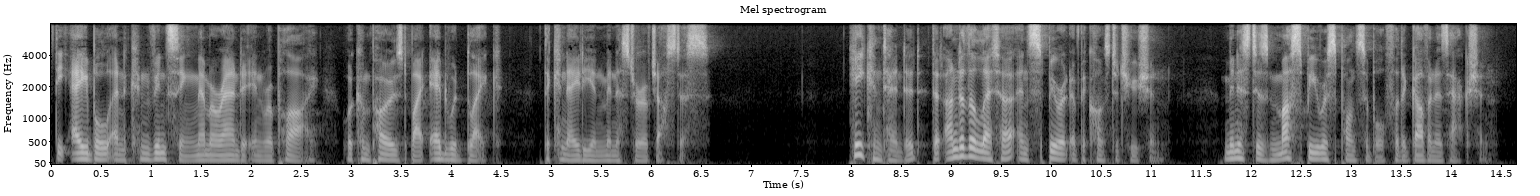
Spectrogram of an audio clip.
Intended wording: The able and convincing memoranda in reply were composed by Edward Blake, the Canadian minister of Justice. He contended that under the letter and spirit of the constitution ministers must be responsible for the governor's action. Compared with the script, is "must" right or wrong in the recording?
right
